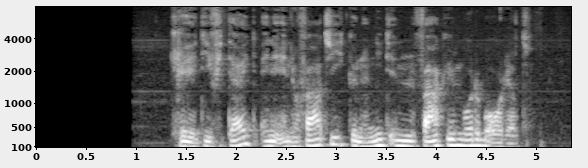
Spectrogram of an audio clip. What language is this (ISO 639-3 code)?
nld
